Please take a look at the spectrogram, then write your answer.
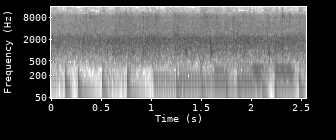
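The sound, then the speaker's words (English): An audience at the Pleasance Grand claps steadily in dense, continuous, loud applause, with a few faint voices and whoops rising briefly within it. “Give yourself a big round of applause, brilliant audience.”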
